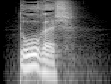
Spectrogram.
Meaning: 1. Dorian 2. Doric
- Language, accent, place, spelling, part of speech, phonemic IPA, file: German, Germany, Berlin, dorisch, adjective, /ˈdoːʁɪʃ/, De-dorisch.ogg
